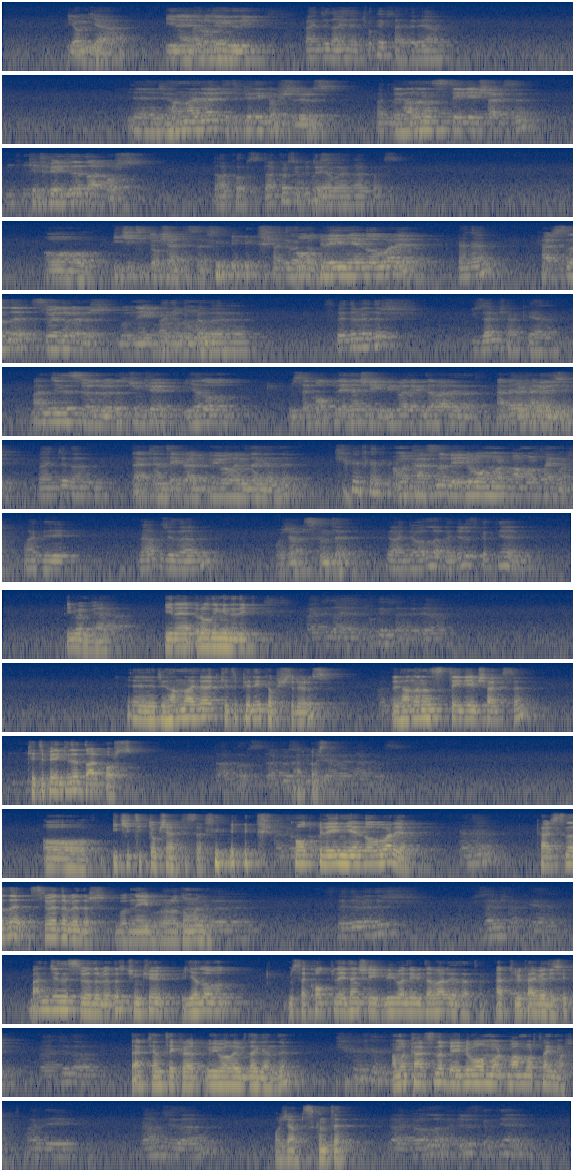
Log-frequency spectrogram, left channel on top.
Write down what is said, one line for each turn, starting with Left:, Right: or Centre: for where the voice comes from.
Right: bilmiyorum
Left: Yok
Right: ya.
Left: ya.
Right: Yine
Left: Bence
Right: Rolling in the Deep. <clears throat>
Left: bence de aynen çok efsanedir ya.
Right: Ee, Rihanna ile Katy Perry'yi kapıştırıyoruz.
Left: Hadi
Right: Rihanna'nın
Left: bakalım.
Right: Stay diye bir şarkısı.
Left: Hı hı.
Right: Katy Perry'inki de Dark Horse.
Left: Dark Horse. Dark Horse
Right: Dark
Left: ünlüdür
Right: Horse.
Left: ya bayağı Dark Horse.
Right: Oo, iki TikTok şarkısı. <laughs>
Left: Hadi bakalım.
Right: Coldplay'in Yellow'u var ya.
Left: Hı hı.
Right: Karşısında da Sweater Weather. Bu Neighborhood'un
Left: Hadi bakalım.
Right: var ya.
Left: Sweater Weather güzel bir şarkı ya.
Right: Bence de Sweater Weather çünkü Yellow mesela Coldplay'den şey Viva La Vida var ya zaten. Her türlü
Left: Evet
Right: kaybedecek.
Left: aynı. Bence de abi.
Right: Derken tekrar Viva La Vida geldi.
Left: <laughs>
Right: Ama karşısında Baby One More, One More Time var.
Left: Hadi. Ne yapacağız abi?
Right: Hocam sıkıntı.
Left: Yani valla bence de sıkıntı yani.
